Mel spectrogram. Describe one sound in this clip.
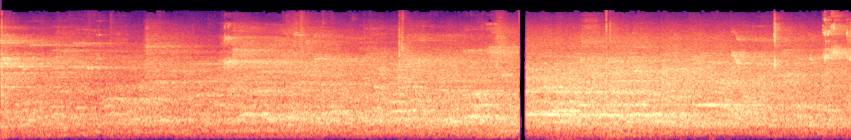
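Voices of people chatter and call out in a large echoing gym.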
